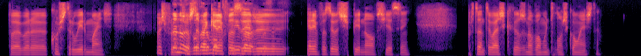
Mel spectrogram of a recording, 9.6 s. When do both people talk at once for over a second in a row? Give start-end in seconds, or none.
2.6-4.3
